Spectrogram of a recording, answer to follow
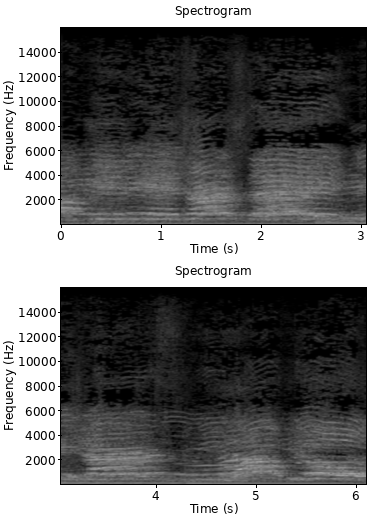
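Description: A group of schoolchildren singing or chanting together in several phrases, over background music whose low bass note changes every second or two.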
